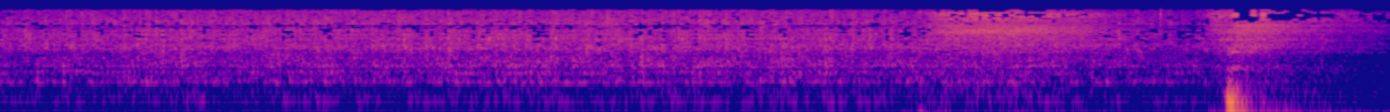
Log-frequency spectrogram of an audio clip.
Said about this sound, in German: Für einen Moment hört man nur das Wasser rauschen.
